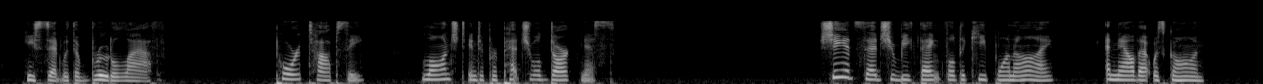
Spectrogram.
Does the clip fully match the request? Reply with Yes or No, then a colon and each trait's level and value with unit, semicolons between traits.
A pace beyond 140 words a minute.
No: slow, 135 wpm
